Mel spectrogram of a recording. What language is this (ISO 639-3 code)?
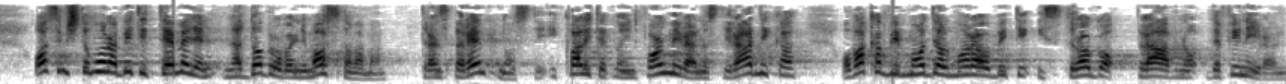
hrv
